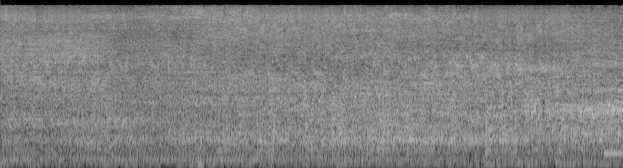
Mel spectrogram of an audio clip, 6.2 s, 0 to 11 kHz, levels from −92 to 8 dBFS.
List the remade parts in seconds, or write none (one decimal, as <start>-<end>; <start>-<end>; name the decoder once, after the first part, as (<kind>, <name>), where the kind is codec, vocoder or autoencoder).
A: 0.0-0.8 (vocoder, WaveNeXt); 2.5-3.4; 4.8-5.7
